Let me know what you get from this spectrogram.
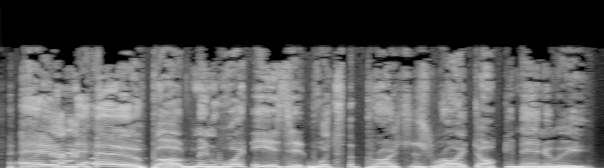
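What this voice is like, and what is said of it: Terrible put-on English accent. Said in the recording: “your terrible Alda Snow... That terrible English accent”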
